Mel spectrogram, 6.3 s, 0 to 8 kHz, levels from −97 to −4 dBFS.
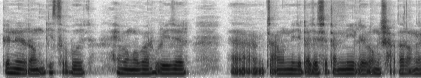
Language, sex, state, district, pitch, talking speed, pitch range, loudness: Bengali, male, West Bengal, Malda, 120 Hz, 160 wpm, 115-140 Hz, -17 LUFS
